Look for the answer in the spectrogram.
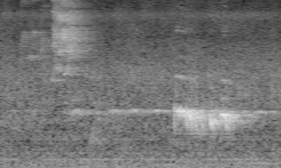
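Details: Zebra dove with an unusual voice that sings often, described as rare: a faint drawn-out tone, then a louder rolling coo with two strong pulses. A brief sharp click is heard early.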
